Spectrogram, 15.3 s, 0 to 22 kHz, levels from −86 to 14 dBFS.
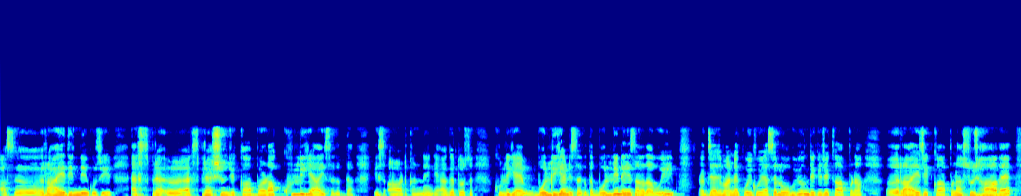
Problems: constant background noise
